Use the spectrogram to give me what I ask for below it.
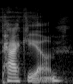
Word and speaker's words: Pacchione: It's Pacchione. It's okay. He'll correct us. You said my last name correctly, so. I've known you long enough. Yeah, okay. It's a hard C.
